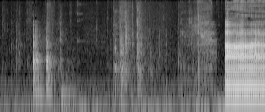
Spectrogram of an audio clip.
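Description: food or drink, sipping tea

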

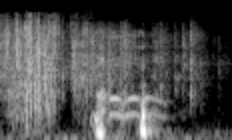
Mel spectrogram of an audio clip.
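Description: household object, paper rustling

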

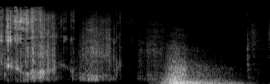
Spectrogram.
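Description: food or drink, crunching potato chips

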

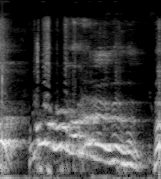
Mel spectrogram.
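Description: animal, dog barking

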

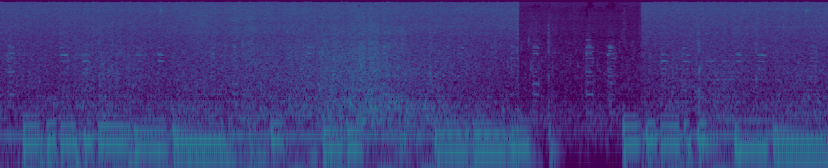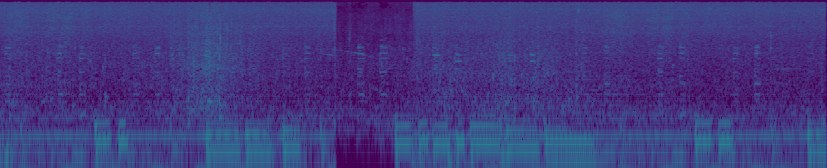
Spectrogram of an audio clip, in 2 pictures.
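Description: nature, ocean waves

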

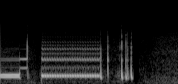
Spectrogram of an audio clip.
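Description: signal or alarm, telephone number being dialed

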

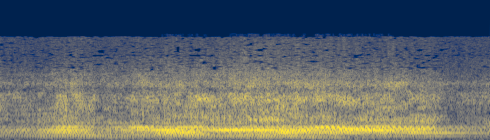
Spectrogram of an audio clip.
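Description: vehicle, airplane engine in flight

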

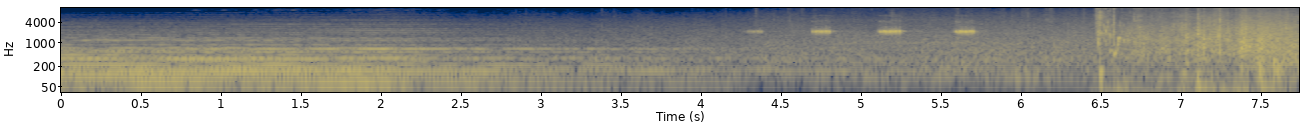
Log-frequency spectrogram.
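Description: splashing water

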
